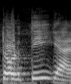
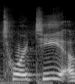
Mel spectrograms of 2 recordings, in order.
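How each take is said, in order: First: It is pronounced the Spanish way. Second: It is pronounced the English way. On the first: "and tortilla" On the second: "instead of tortilla"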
